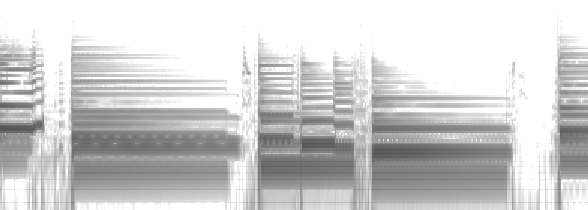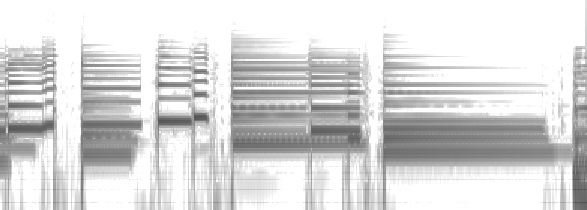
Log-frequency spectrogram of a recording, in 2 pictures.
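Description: Background music: a plucked-string instrumental playing a slow melody of single notes and chords, each note ringing out and fading before the next.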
